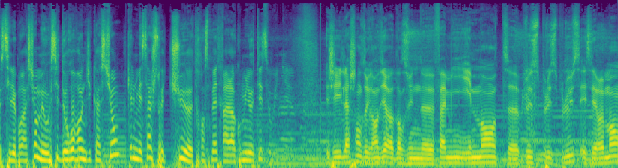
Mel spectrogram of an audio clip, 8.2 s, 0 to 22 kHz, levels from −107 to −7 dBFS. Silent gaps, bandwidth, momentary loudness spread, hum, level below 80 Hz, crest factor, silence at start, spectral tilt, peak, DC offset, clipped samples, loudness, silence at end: none; 18 kHz; 8 LU; none; -24 dBFS; 12 dB; 0 s; -5.5 dB/octave; 0 dBFS; under 0.1%; under 0.1%; -14 LUFS; 0 s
